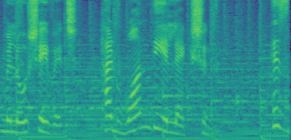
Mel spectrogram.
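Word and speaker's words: Milošević: A narrow-minded Serb nationalist Milosevic, pronounced Milosevic, had won the election.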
